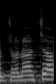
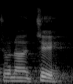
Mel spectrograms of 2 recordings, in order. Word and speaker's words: چنانچہ: تھا۔ چنانچہ بھائی بچوں، اس کو چنانچہ پڑھا جاتا ہے جو غلط ہے، اس کا تلفظ ہے چنانچہ۔ جب وہ اپنی عادت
